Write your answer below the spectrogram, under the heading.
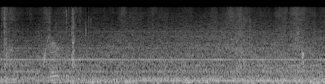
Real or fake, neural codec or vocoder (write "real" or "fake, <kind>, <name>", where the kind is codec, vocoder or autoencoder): real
